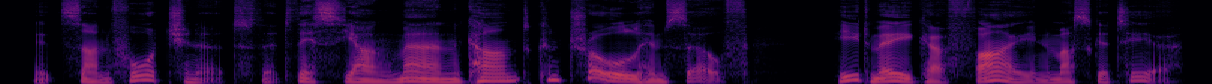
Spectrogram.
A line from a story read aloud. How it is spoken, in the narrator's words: he said to himself quietly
